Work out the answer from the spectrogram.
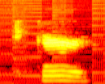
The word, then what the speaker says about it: ichor: I can fill it with brutal ichor. Okay. That's pronounced Ichor.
